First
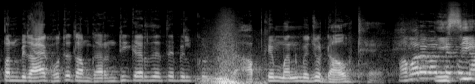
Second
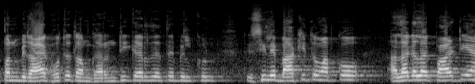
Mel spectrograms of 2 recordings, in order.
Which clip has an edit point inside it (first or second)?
first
